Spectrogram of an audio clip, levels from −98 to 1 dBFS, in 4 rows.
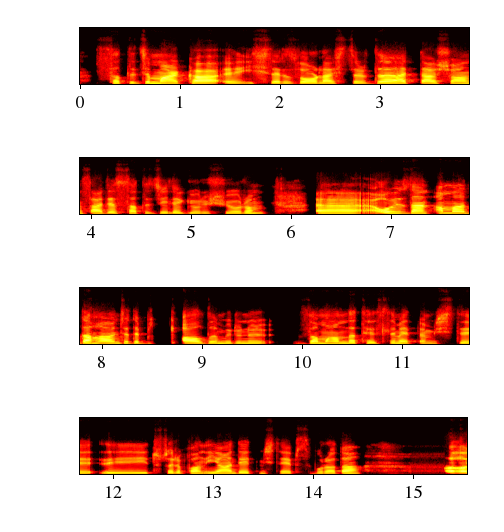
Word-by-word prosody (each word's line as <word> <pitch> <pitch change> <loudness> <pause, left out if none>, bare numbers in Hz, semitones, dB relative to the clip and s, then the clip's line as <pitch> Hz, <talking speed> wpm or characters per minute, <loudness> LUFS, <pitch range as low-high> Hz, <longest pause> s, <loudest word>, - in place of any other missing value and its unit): Satıcı 215 0 -5
marka, 200 -5 +7
eee, 185 -1 -1
işleri 185 -1 -6
zorlaştırdı. 180 - -1
Hatta 235 -5 +4
şu 225 +1 -5
an 230 0 +2
sadece 225 0 -1
satıcıyla 210 -2 -6
görüşüyorum. 185 - -7 0.5
Eee, 190 -1 +4 0.2
o 265 +2 +5
yüzden, 280 +1 +3
ama 305 0 +2
daha 280 +2 +6
önce 280 -1 -6
de 230 -4 -5
bir 220 - -23 0.3
aldığım 220 +3 +2
ürünü 225 +1 -7 0.3
zamanında 215 +4 -1
teslim 220 0 -9
etmemişti. 190 -3 -7 0.2
Eee, 185 -1 -6
tutarı 215 -1 -6
falan 215 0 -2
iade 200 0 -1
etmişti 175 -4 -10
Hepsiburada. 175 +9 -2 0.8
Aaa, - - +6
215 Hz, 120 wpm, -23 LUFS, 185-235 Hz, 0.8 s, marka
